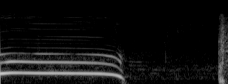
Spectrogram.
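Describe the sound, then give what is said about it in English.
A person imitates a werewolf howl with one sustained, steady, tuneful howl that drops in pitch as it cuts off, followed by near silence. “making werewolf noises to the wolf lady”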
